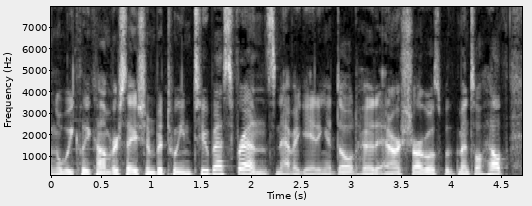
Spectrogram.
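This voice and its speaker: A man with an unremarkable speaking voice at medium pitch, fairly quick, with lively intonation. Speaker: podcast host.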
